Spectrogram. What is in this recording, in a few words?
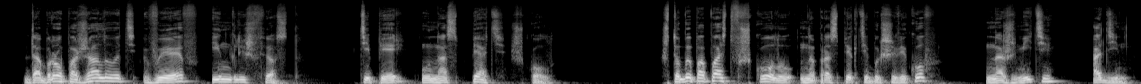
IVR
